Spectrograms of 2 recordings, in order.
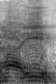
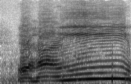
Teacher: Porque o NH dá uma nasalizada no I aí. Então, rainha não tem acento porque o NH nasaliza o I anterior.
